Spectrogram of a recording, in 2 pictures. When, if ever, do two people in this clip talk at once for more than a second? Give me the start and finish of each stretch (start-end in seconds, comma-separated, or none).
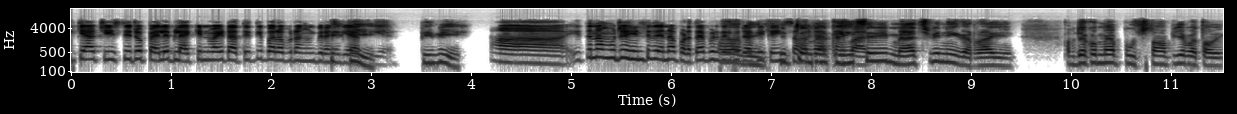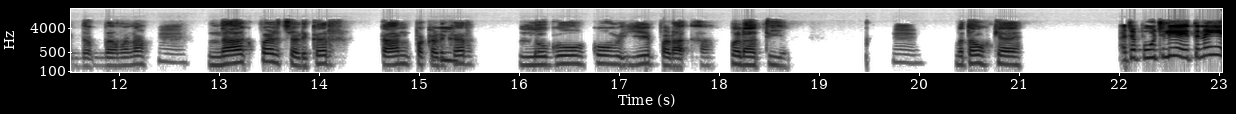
6.5-8.0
